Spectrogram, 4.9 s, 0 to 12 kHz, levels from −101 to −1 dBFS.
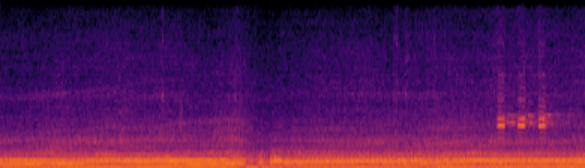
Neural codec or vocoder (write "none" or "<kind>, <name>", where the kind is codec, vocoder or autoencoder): vocoder, BigVGAN v2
